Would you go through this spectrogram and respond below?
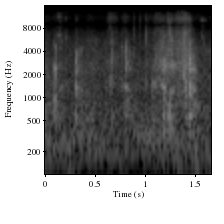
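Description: A dog is close by, making soft snuffling and chewing-like noises in quick irregular bursts over a faint hiss.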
